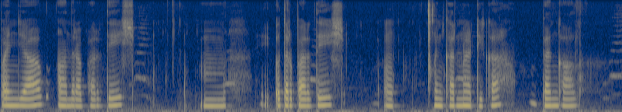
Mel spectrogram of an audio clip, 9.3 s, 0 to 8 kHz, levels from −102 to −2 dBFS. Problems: constant background noise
